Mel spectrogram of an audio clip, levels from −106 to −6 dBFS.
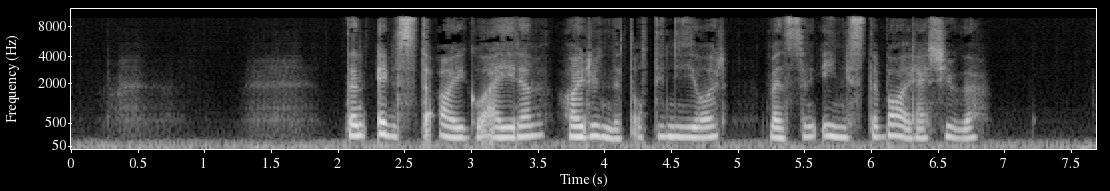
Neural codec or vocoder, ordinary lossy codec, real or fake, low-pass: autoencoder, 22.05 kHz, a latent of 192 numbers a frame, VITS, trained on many speakers; MP3, 48 kbps; fake; 9.9 kHz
